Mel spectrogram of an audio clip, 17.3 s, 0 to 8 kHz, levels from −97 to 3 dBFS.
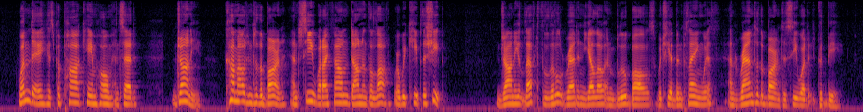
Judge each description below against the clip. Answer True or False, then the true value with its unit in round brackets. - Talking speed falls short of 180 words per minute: False (195 wpm)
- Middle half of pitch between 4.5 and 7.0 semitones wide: False (3.2 semitones)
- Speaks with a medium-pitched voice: True (145 Hz)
